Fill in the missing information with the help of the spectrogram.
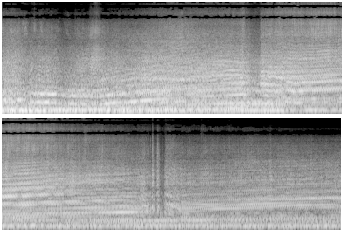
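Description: Two drag cars launching off the line and accelerating hard down the strip. Their engine note rises, dips at a gear change about three seconds in and again about six seconds in, and grows fainter as the cars pull away.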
